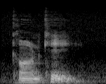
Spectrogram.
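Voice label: "Carnkie" Cornish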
